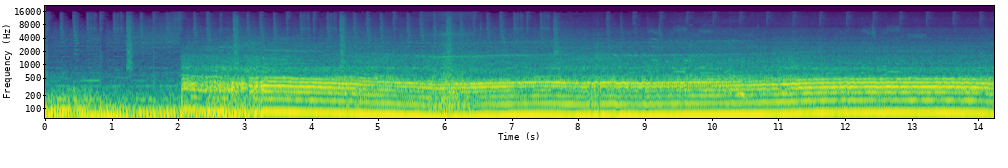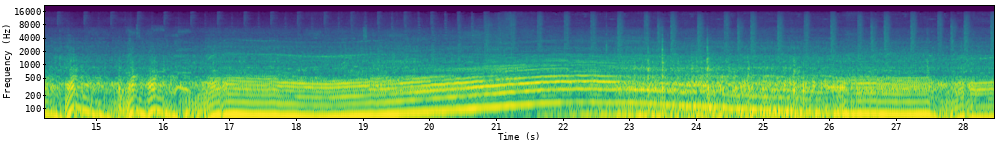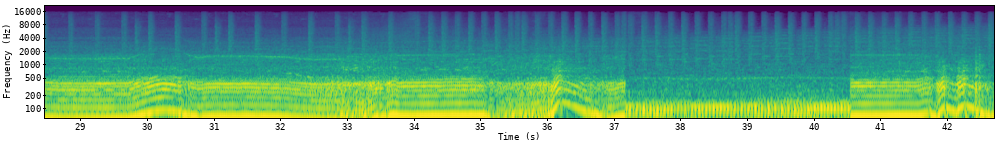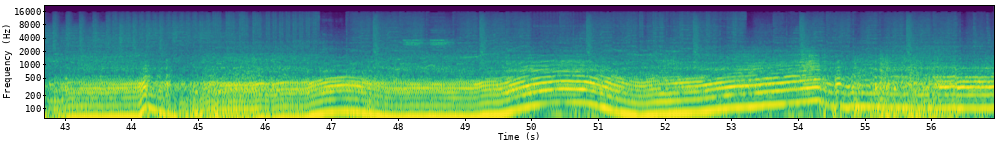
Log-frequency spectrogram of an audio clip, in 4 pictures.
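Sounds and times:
motorcycle engine revving: 0.0 - 39.2, 40.1 - 56.9.

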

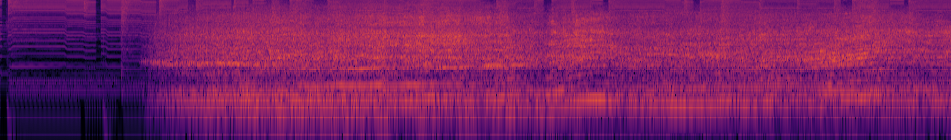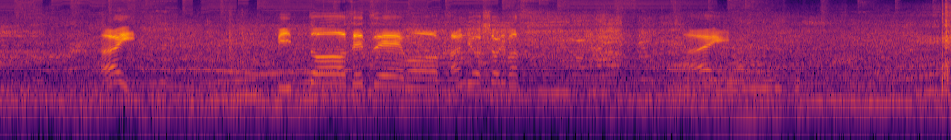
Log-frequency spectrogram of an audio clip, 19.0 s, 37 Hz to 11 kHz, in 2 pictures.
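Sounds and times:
high rising squeal: 1.4 - 18.8
car engines revving: 1.4 - 19.0.

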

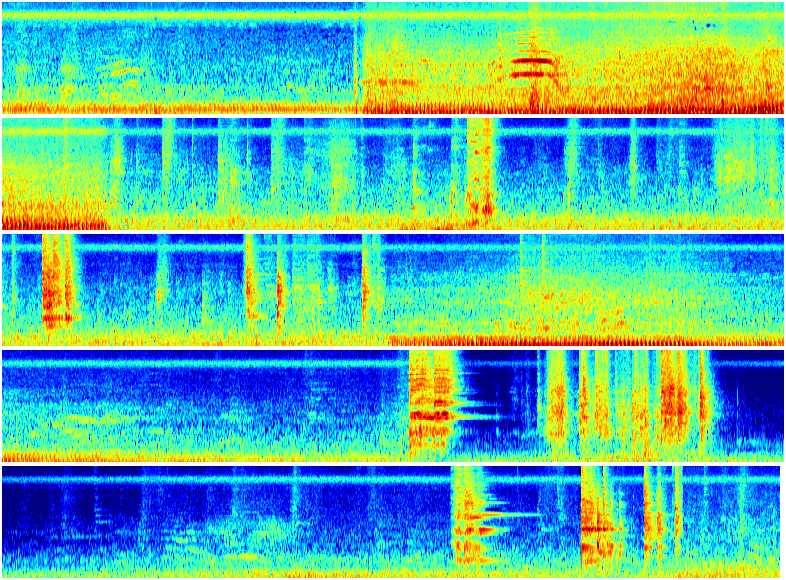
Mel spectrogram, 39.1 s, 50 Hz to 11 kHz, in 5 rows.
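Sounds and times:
metal items clanking: 27.5 - 28.2, 28.8 - 30.6, 35.8 - 38.1.

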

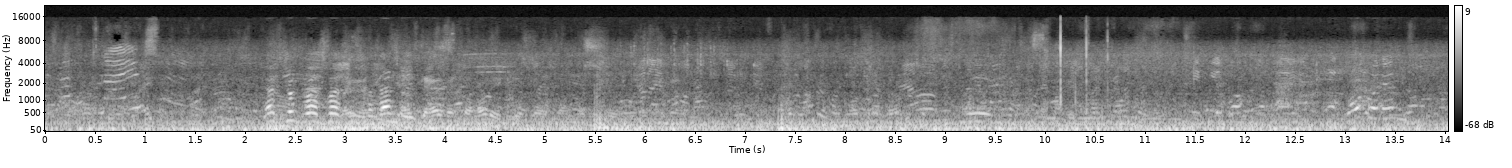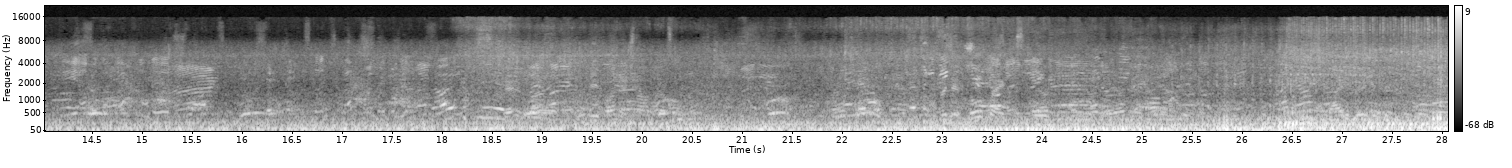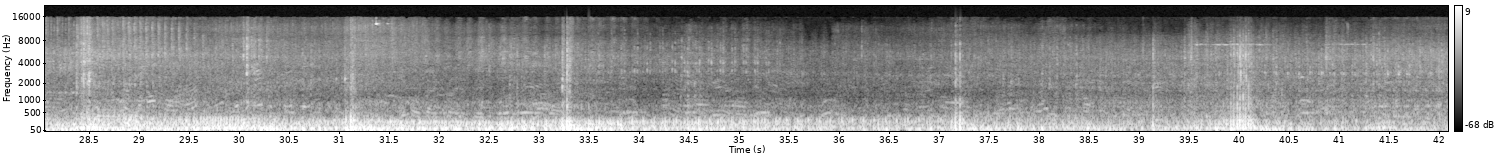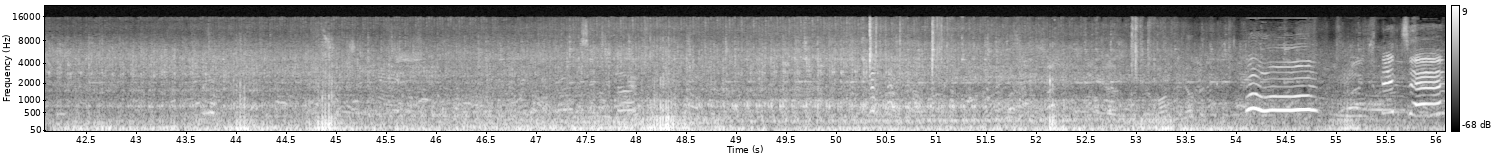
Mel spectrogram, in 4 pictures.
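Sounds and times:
crowd voices: 0.0 - 56.0
vehicle engines rumbling: 0.0 - 56.0.

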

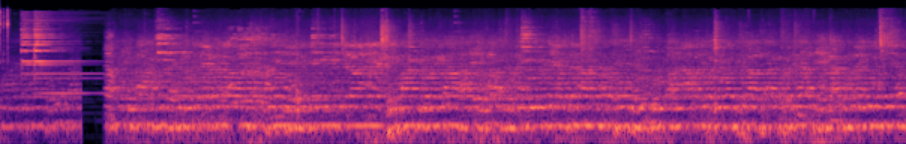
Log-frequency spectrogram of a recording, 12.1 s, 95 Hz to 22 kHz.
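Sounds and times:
metal bell ringing: 0.0 - 5.9.

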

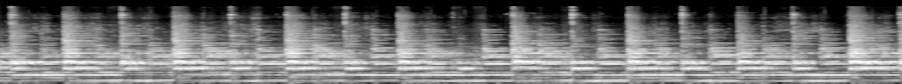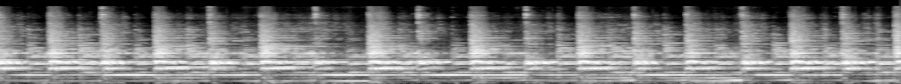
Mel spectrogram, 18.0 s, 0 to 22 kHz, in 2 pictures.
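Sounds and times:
church bells ringing quickly: 0.0 - 18.0
deep bell tolling: 0.0 - 18.0.

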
